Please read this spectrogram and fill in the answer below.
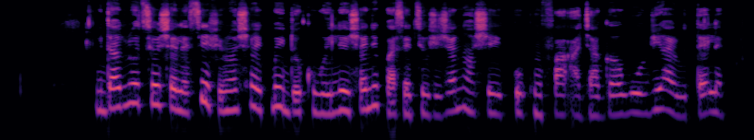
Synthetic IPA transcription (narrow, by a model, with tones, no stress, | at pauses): i˨da˧du˦ɾo˦ti˦o˦ʃɛ˧lɛ˨si˨˦˨fi˨˧˦ɾ̃ã˧˦ʃɛ˦i˦˨k͡pe˦i˦˨do˨˦ko˨wo˨i˨le˨˦i˦˨ʃɛ˨˦nĩ˦k͡pa̰˦˨sɛ˧˨ti˦o˧˨ʃi˨ʃɛ˨˦nãː˦˨˦ʃe˧o˧kũ˨fa˧ʔa̰˨d͡ʒa˨ɡã˨ɔ˧wo˦o˧ɾi˦a˦˨i˨ɾo˨tɛ˨˦lɛ˦˨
